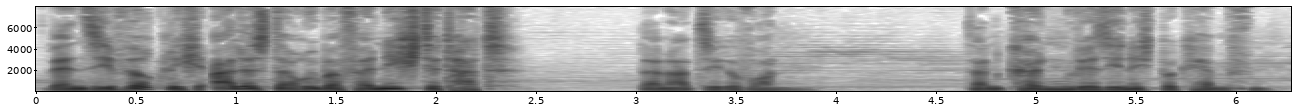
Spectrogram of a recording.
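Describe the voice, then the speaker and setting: An actress playing a resolute, wary older woman ghost hunter in a children's radio play, brisk and commanding. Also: extremely low pitch, faint music behind. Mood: grim.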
